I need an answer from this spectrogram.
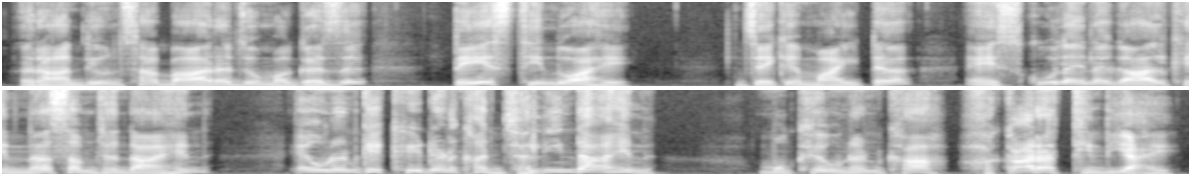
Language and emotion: Sindhi, disgusted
